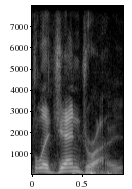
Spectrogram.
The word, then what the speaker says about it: Legendre: It's Legendre.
